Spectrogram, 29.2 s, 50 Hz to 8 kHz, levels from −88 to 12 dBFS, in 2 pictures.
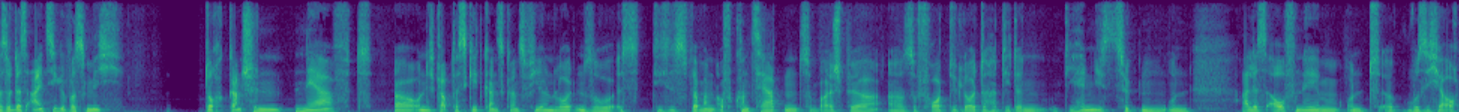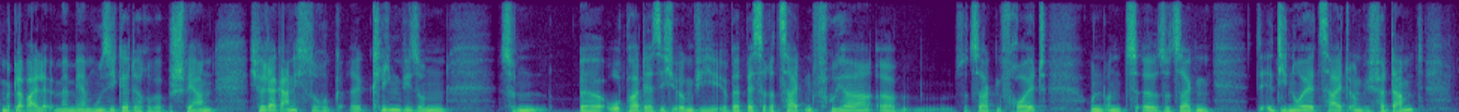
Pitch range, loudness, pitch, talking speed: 105-115 Hz, -19 LUFS, 110 Hz, 175 wpm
